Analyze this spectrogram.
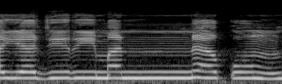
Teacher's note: را اور میم پر حرکت ہے، جل پڑیں گے۔ نون پر تشدید ہے تو اس کا غنہ ہوگا۔ کاف حرکت ہے، میم پر سکون ہے، میم ساکن ہے۔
